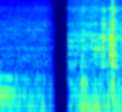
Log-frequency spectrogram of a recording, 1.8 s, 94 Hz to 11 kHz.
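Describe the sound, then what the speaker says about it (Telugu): Sliced onions frying slowly over a low flame in a pan make a close, steady sizzle, broken by a brief silent gap, then a louder hiss with a few stirring scrapes near the end. "ఉల్లిపాయలు 5 మినిట్స్ వేగనివ్వాలి"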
